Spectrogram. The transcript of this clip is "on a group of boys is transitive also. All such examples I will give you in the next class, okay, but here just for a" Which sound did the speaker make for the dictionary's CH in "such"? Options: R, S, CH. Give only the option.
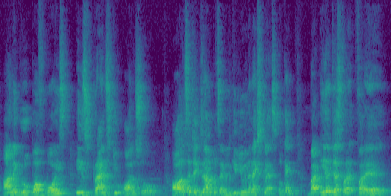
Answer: CH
